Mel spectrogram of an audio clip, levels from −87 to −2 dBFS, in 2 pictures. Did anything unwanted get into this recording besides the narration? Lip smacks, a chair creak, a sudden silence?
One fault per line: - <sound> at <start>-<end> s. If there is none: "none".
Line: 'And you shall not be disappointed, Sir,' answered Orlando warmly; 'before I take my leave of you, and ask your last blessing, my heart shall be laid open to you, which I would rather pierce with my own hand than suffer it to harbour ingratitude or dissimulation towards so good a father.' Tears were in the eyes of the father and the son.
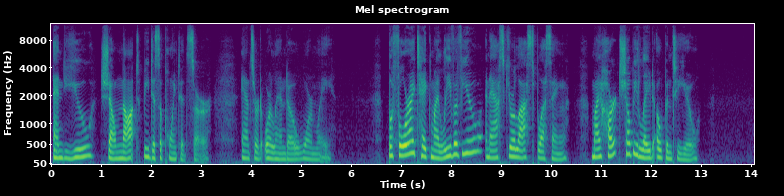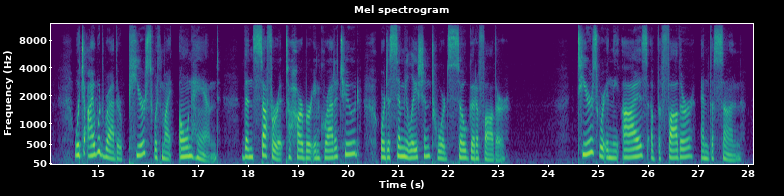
none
